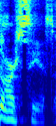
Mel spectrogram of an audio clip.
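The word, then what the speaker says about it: Arceus: was really excited conceptually for the idea of archus or arus or I still don't know how to pronounce that Pokemon RCS yeah it is RCS okay yeah um I I was really keen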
